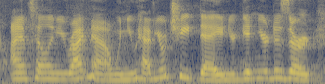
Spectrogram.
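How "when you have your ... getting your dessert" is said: ordinary delivery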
